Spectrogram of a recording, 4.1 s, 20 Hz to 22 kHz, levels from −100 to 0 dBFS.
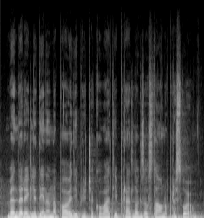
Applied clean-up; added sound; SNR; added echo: none; none; none; none.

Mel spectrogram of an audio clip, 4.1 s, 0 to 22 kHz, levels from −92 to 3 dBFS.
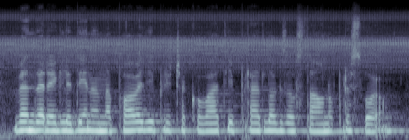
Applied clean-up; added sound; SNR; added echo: none; Insect; 17 dB; none.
